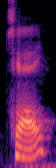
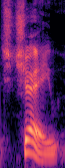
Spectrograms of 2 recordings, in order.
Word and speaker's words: Chae: Well, my Korean name is Chae, but when we came to the States when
